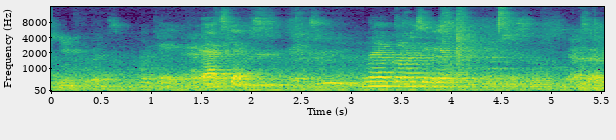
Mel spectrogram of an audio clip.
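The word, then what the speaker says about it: Haemophilus influenzae: En latín ae se pronuncia e por eso no decimos a hemófilus influenzai, se dice hemófilus influencer.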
